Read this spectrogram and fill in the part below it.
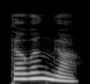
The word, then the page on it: ದೇವಾಂಗ: dēvāŋga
